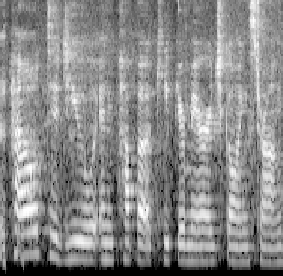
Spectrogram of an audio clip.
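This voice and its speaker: A woman talks at a medium pitch with ordinary pitch variation. Background noise is noticeable. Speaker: podcast interviewer. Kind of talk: interview questions.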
